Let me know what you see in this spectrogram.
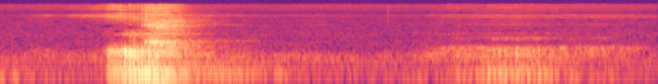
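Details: Snoring during sleep: a single loud snorting inhalation, then a softer rumbling breath.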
